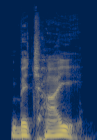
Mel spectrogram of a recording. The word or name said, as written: बिछाई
